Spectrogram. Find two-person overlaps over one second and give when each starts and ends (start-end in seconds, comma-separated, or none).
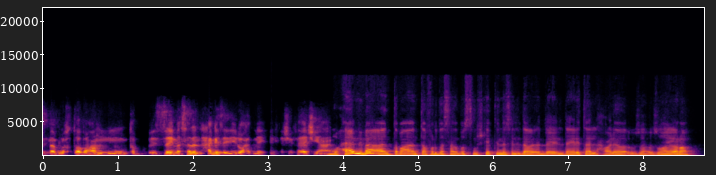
none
